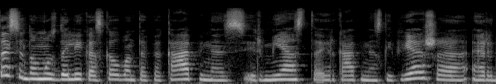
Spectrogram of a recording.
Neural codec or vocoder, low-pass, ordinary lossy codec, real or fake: none; 14.4 kHz; AAC, 48 kbps; real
